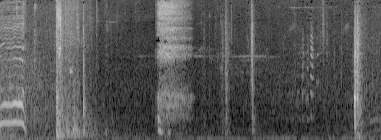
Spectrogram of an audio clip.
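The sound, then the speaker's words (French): A car whose brakes have failed in a traffic jam gives a short tonal brake squeal, then a sharp thud as it crashes into another car, followed by scraping rattles and a couple of lighter knocks, with no voices. “Vous ne pouvez pas me rentrer dedans comme ça.”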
